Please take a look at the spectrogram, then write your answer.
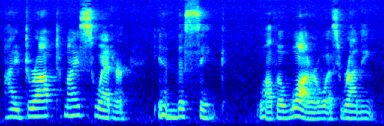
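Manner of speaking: ordinary delivery, nothing marked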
